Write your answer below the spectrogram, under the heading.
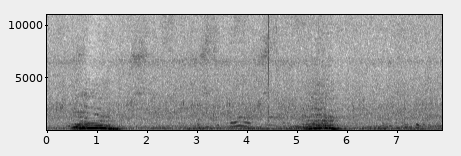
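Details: Captive female Amur tiger, born February 2021, at Hamamatsu Zoo in Japan, calls out after carrying a toy cone from the water onto land: two deep, moaning roars about four seconds apart, with faint voices and ambient noise between.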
